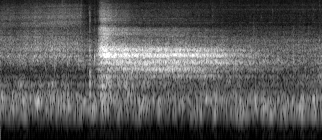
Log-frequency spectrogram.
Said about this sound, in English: And as we listen to the rain fall and the cars passing by and the kitties sleeping, I just want to say that I am grateful for you.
